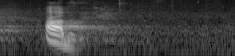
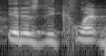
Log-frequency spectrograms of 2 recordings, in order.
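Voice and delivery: usual speaking voice

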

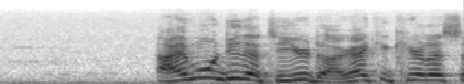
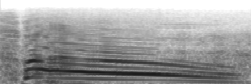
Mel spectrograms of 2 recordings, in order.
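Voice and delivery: loud mock yelp with a laugh; dog's yelp; 2 semitones higher, 7 dB louder than usual. Pastor imitating his dog's yelp when the newspaper is thrown. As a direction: yelp like a startled little dog. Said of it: "and he kinda like".

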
